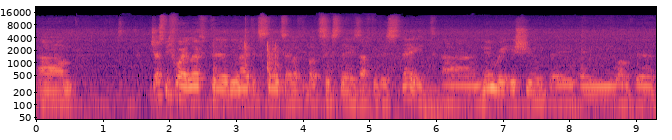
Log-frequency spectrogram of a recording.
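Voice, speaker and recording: A man with a fairly low voice and a Hungarian and Israeli accent gives an academic criminology lecture at normal speed, relying on lots of fillers and dry asides. Recorded in a lecture room, the sound is echoey, noisy, and taken from a far mic.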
